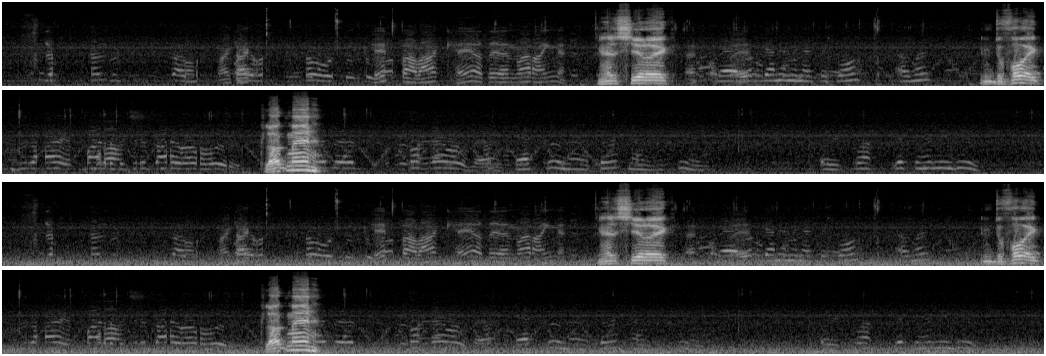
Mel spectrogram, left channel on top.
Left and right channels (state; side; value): noise; right; rumble, 10 dB below the sound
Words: Mange tak. Kæft, der er bare kager derinde, var der ingen? Ja, det siger du ikke. Ja, jeg vil gerne have min hat på sport. Er du med? Jamen, du får ikke... Klockman! Ja, skriv noget. Kørk, man. Jeg skal have min bil.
